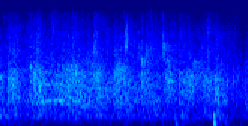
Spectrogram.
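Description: An audience at a meeting claps steadily to thank a speaker for sharing her story, a dense wash of many hands with no single claps standing out, sustained at an even level throughout without any talking.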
